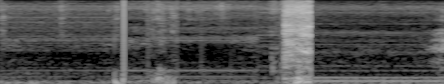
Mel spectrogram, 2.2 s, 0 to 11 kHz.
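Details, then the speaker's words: Toyota T100 pickup (frame broken) during a start attempt after the fuel-injection breaker was wired up: a soft thump, then a steady low electric hum as the fuel pump primes and runs. The truck previously had massive fuel leaks. "can hear the fuel pump running Oswald you're not helping buddy"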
